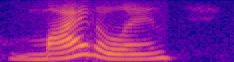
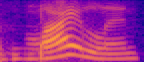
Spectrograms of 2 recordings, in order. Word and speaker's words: myelin: If the liver does not produce processed oil, myelin that covers the axons would not be produced because myelin is made with lipids. Am I pronouncing that right? Myelin is made with lipids. – Yes, with oils.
